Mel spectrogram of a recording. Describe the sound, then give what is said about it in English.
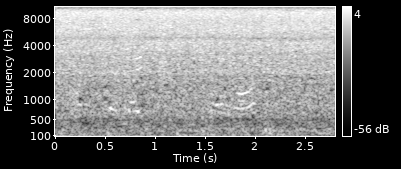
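A waterfall roars steadily, a dense, constant wash of rushing water that fills the whole clip at an even, loud level with no pauses. “At some point, yeah, I mean, you know, it's very dangerous to swim under waterfalls, but I don't know.”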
